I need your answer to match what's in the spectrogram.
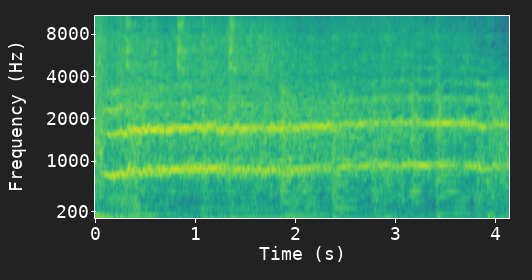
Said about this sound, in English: I'm having a fun time driving my car, okay?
